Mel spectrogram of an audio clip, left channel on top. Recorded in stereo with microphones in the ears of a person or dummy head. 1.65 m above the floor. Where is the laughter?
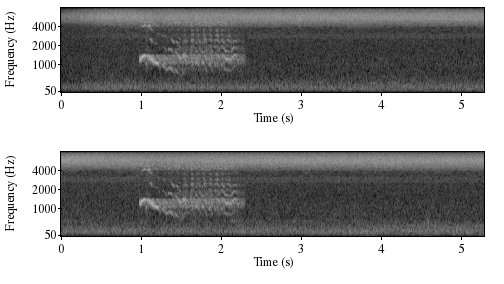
Centre (ahead or behind).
